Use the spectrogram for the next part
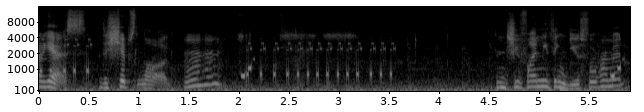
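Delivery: soft, measured gentleman detective; a hint of a prim detective; lightly voiced detective. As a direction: read it like a polite sleuth. Game voices read with character dialogue.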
